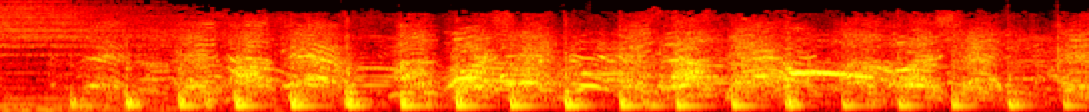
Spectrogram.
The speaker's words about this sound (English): You're hearing the sound of crowds gathered outside the US Supreme Court in Washington. Some shouting, "We will not go back, and abortion is healthcare." While others chant, "Hey, hey, ho, ho, Roe v. Wade has got to go."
